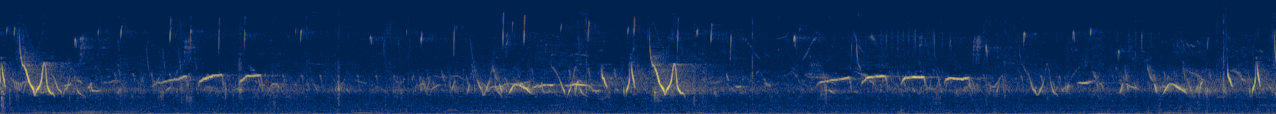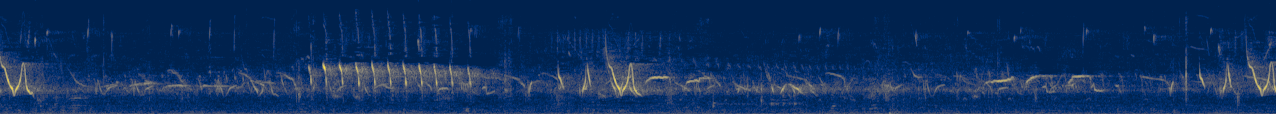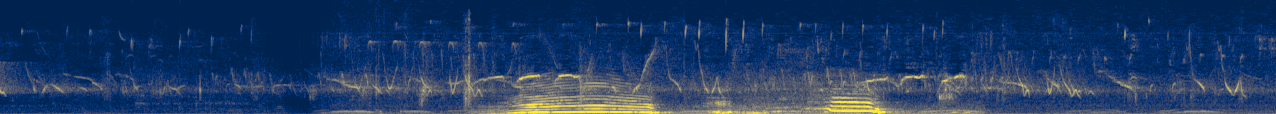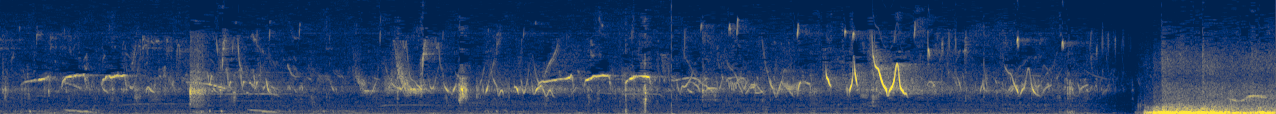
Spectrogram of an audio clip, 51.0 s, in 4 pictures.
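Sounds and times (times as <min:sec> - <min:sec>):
birds chirping and singing: 0:00.0 - 0:49.4, 0:50.2 - 0:51.0
long pitched bird call: 0:30.2 - 0:36.4
low rumbling noise: 0:31.9 - 0:35.5, 0:49.7 - 0:51.0.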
